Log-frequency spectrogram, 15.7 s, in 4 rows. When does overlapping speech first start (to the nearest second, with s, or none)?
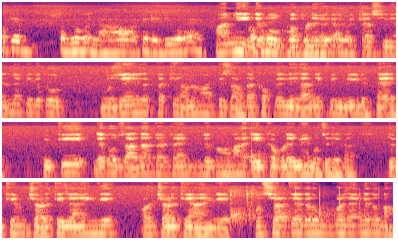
2 s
